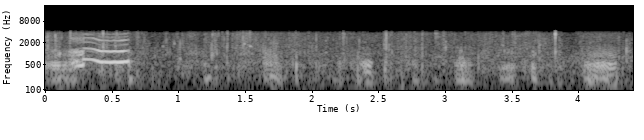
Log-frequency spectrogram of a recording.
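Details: Basset Hound puppies, interested when visitors come to see them: one short, high, tonal whine with a bent pitch and clear overtones in the first half-second, followed by soft rustling and faint background voices.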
